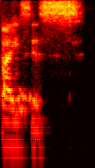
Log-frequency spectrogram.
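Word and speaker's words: Pisces: और मीन को हम बोलते हैं पिसिस। पाइसिस, ठीक है।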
